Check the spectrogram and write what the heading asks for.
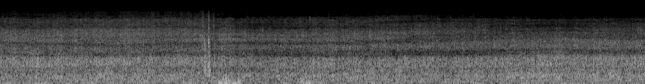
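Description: Steady rush of water pouring out of a corrugated culvert pipe into a river, with a brief low knock about two seconds in.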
